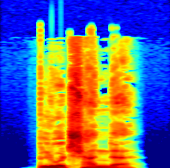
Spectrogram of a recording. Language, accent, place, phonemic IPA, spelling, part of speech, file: German, Germany, Berlin, /ˈbluːtˌʃandə/, Blutschande, noun, De-Blutschande.ogg
- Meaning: 1. incest 2. sexual relations between people of “Aryan” race and “inferior” races, particularly Jews; miscegenation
